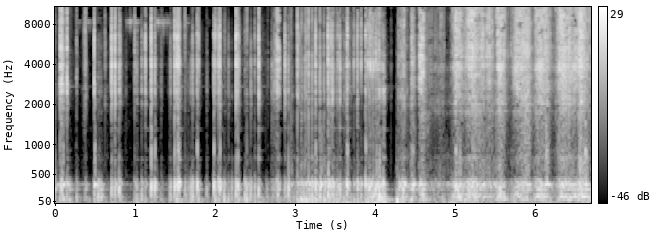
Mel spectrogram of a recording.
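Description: Long acrylic nails scrape and tap a bare, hollow black metal mesh microphone grille. The result is a dense, fast run of scratchy rasps and sharp taps over a boomy, low-heavy rumble, with short bright crackles between strokes.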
